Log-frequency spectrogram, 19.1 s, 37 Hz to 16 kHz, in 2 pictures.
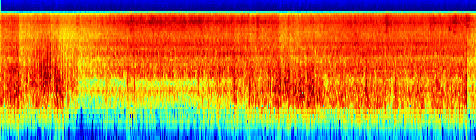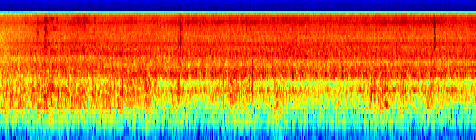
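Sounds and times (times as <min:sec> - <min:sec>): diesel engines running: 0:00.0 - 0:19.0.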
